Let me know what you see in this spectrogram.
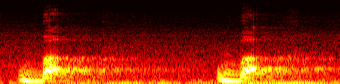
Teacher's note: you hum and quickly separate your lips. So in conclusion, what you have to do is just close your mouth and make sure that your top lip and your bottom lip tighten together, and then you hum.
